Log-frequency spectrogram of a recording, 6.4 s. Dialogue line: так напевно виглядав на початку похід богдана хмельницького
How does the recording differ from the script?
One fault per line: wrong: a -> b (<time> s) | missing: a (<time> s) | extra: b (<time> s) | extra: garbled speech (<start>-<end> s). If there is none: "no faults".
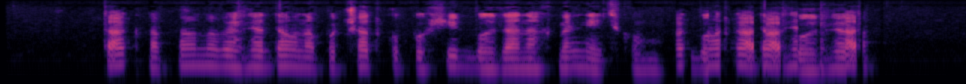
extra: garbled speech (4.5-5.9 s)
